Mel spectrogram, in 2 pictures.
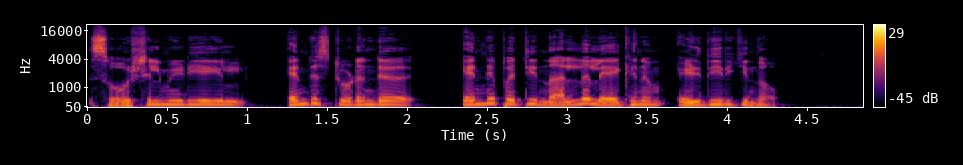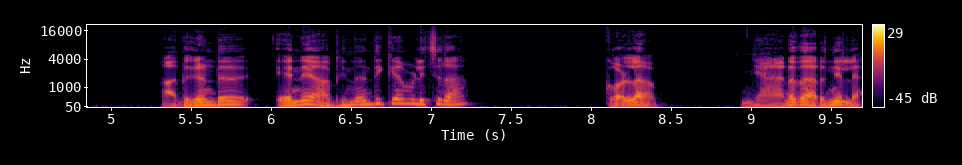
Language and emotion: Malayalam, surprised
